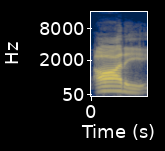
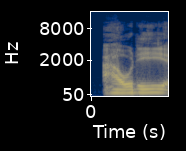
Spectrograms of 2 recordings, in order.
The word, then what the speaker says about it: Audi: these Brands I look the Audi Audi yes it's Audi I know we don't say that here in the states okay even the people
